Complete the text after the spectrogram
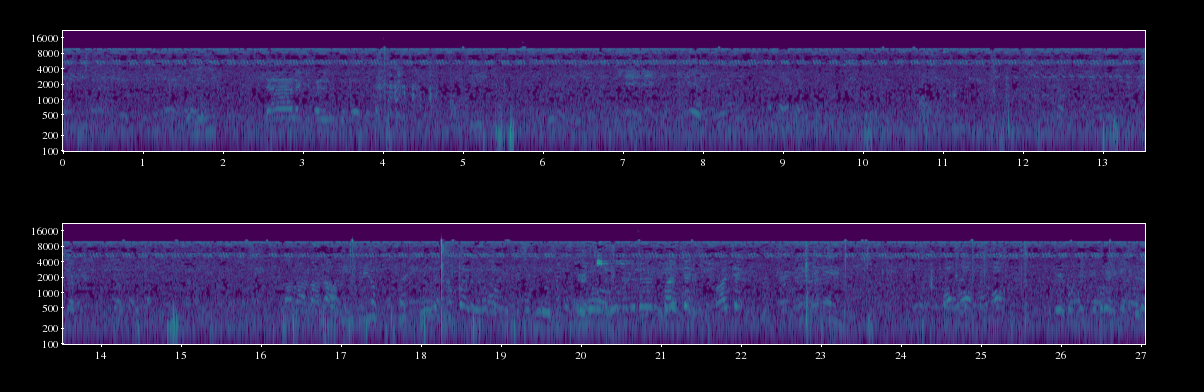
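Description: Young men shout and call to each other across an open pitch, far off.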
